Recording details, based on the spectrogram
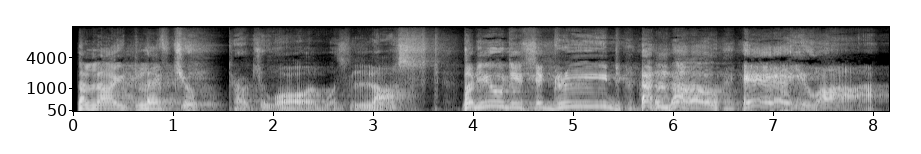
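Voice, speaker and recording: A man playing a grandiose, indulgent, scheming alien emperor in a video game, with a deep, raspy voice and pompous, theatrical delivery that savors each word. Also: wildly swooping pitch, slow, pushed and bright, full character voice. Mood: grand, gloating. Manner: pompous, theatrical, savoring words with big swells. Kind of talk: scripted video game dialogue.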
